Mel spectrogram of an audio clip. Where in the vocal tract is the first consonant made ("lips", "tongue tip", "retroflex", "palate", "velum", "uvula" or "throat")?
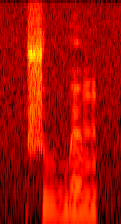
tongue tip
